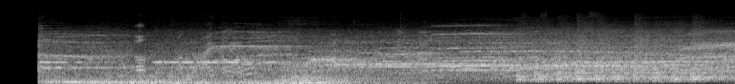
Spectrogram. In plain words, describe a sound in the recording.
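A large crowd chatters in a big echoing hall.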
